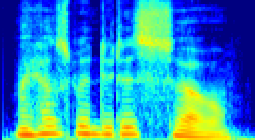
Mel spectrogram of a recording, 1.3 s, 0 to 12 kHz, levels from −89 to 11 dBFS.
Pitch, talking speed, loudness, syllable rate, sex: 140 Hz, 235 wpm, -17 LUFS, 5.9 syllables/s, male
